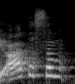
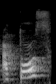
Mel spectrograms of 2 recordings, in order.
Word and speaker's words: Атос: Потому что первое, что хочется сделать, прочитать Атос, как вот в «Трех мушкетерах», но это Атос, и вот главный герой он, собственно.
